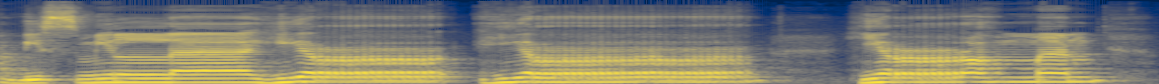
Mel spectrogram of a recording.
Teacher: huruf r-nya terlalu bergetar ya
